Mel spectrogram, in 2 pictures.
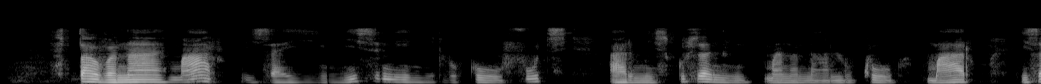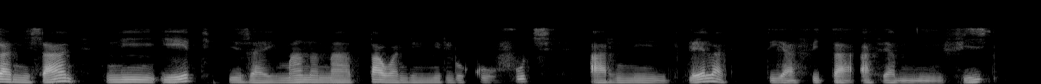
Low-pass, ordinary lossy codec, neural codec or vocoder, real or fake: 5.4 kHz; AAC, 24 kbps; none; real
